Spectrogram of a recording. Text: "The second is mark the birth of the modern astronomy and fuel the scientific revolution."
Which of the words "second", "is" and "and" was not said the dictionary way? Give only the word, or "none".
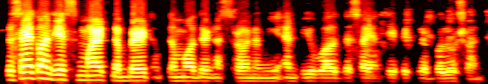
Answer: is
